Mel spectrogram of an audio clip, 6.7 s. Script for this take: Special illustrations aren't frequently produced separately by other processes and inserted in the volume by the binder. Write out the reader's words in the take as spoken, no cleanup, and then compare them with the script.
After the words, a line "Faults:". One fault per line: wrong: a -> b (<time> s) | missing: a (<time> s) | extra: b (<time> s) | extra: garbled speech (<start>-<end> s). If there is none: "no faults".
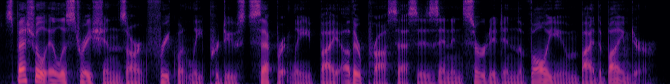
Special illustrations aren't frequently produced separately by other processes and inserted in the volume by the binder.
Faults:
no faults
